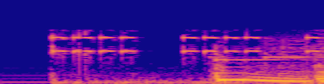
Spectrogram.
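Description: Rapid high electronic beeping like an alarm clock, in two short bursts, then music with a deep bass line comes in about one and a half seconds in.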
